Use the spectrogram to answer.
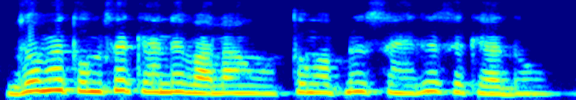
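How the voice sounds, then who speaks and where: A woman voicing a calm, reassuring young man in a read-aloud story, reasoning steadily. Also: a little high, a little fast, muffled recording, close to an everyday voice.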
